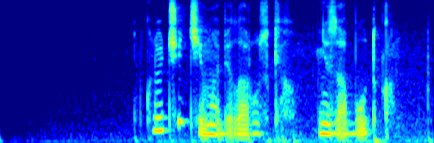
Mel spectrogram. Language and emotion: Russian, sad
